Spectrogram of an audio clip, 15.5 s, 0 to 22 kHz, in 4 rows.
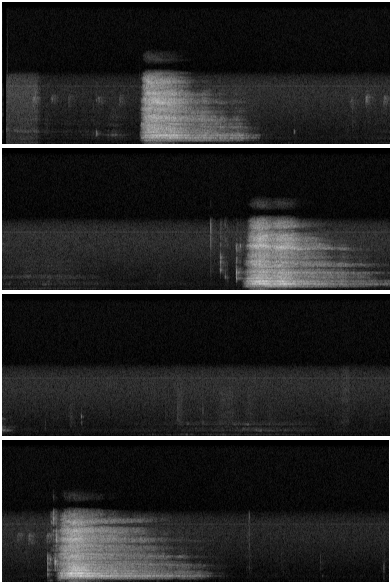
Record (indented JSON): {
  "exhalation_length": "15.5 s",
  "exhalation_amplitude": 7608,
  "exhalation_signal_mean_std_ratio": 0.3,
  "survey_phase": "beta (2021-08-13 to 2022-03-07)",
  "age": "65+",
  "gender": "Female",
  "wearing_mask": "No",
  "symptom_none": true,
  "smoker_status": "Ex-smoker",
  "respiratory_condition_asthma": false,
  "respiratory_condition_other": false,
  "recruitment_source": "REACT",
  "submission_delay": "2 days",
  "covid_test_result": "Negative",
  "covid_test_method": "RT-qPCR"
}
